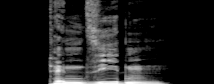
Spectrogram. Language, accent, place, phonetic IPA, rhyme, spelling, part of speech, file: German, Germany, Berlin, [tɛnˈziːdn̩], -iːdn̩, Tensiden, noun, De-Tensiden.ogg
- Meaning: dative plural of Tensid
